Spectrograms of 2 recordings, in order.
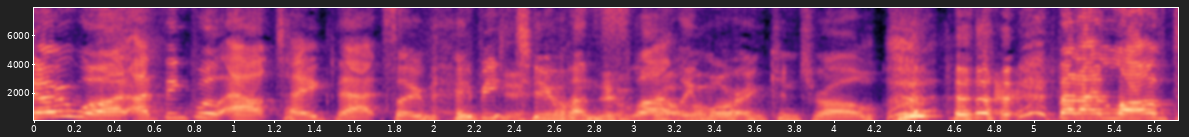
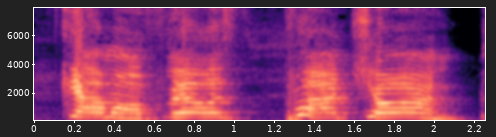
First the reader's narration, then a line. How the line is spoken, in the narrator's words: Rossini probably coked off his tits and juiced up on strawberry milkshakes, yelled to the trio from the car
